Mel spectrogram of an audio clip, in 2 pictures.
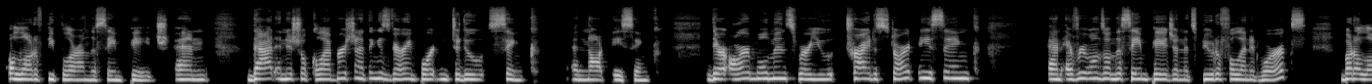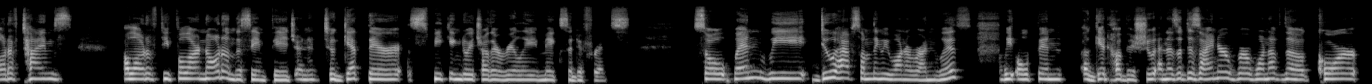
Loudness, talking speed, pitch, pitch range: -19 LUFS, 210 wpm, 240 Hz, 225-260 Hz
